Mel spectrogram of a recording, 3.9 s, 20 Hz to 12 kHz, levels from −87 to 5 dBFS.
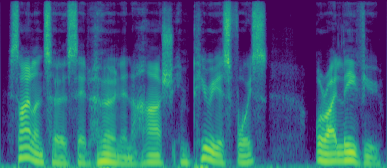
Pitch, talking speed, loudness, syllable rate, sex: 100 Hz, 200 wpm, -16 LUFS, 6.2 syllables/s, male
